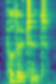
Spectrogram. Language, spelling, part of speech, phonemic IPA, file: English, pollutant, noun, /pəˈl(j)utənt/, En-us-pollutant.oga
- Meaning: A foreign substance that makes something dirty, or impure, especially waste from human activities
